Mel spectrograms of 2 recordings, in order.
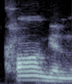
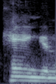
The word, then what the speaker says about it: Kangen: know for those out there don't know it's pronounced Kong and water not kangen water and that's why Kong exists because I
